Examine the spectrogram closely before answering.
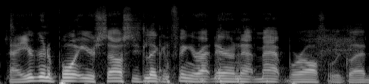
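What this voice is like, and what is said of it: Exaggerated bad Southern accent impression. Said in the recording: “When he does a Southern accent, it's horrible. ... I came up with this accent”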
